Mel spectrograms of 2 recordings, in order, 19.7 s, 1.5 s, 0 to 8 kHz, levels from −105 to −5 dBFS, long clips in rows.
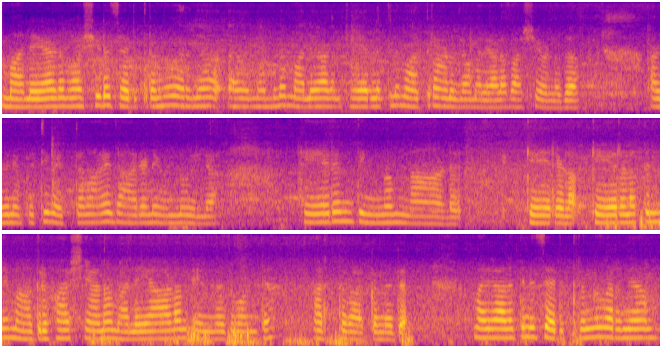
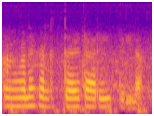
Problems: constant background noise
